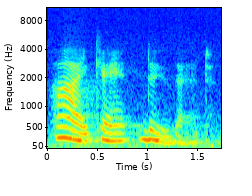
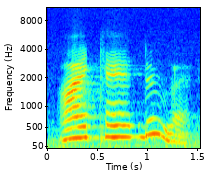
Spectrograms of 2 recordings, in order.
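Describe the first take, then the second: First: Softer and slow, weighing each word; soft, slow resolve. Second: Said in the usual way. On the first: Acted. Preacher asks congregation to say it, soft and slow. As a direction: say it quietly, as if deciding.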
